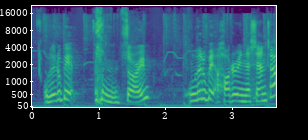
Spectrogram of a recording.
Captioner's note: coughs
